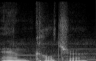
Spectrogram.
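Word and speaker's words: MKUltra: And there's another one called Project M Cultra. It's spelled M-K-U-L-T-R-A, M Cultra.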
